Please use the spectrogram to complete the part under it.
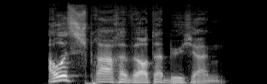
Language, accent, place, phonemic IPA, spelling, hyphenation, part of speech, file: German, Germany, Berlin, /ˈaʊ̯sʃpʁaːxəˌvœʁtɐbyːçɐn/, Aussprachewörterbüchern, Aus‧spra‧che‧wör‧ter‧bü‧chern, noun, De-Aussprachewörterbüchern.ogg
- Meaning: dative plural of Aussprachewörterbuch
